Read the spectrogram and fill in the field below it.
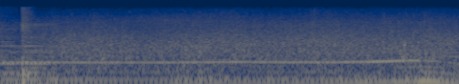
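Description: A boat motors across the water toward Dongying in Matsu, Taiwan, its steady engine drone humming beneath a broad, continuous rush of wash and spray. The sound is fairly loud, with no one talking.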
